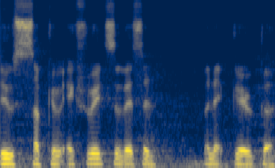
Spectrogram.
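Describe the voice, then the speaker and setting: A man speaks at a moderate pace in a very deep, low pitch. Vocal fry runs through his voice. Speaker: music producer. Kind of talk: interview answer.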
